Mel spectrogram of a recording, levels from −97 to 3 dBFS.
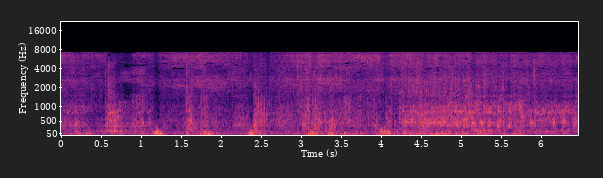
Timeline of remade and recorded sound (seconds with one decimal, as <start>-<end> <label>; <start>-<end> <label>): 0.0-1.2 remade; 1.2-5.1 recorded; 5.1-6.5 remade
